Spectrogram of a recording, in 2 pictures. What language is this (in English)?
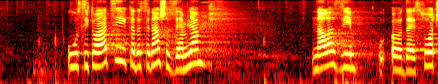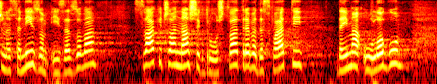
Serbian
